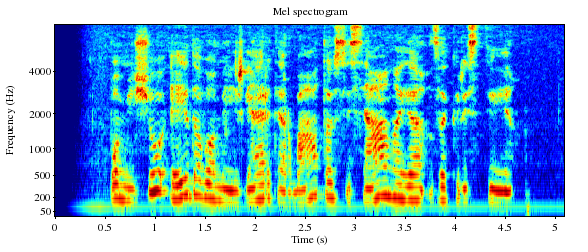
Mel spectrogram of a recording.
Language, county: Lithuanian, Šiauliai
